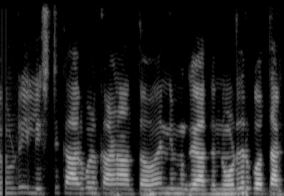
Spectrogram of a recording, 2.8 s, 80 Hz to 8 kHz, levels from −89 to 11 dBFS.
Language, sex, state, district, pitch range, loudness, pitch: Kannada, female, Karnataka, Dharwad, 190-210 Hz, -25 LUFS, 195 Hz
